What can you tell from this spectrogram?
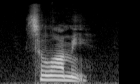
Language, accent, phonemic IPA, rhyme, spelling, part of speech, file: English, US, /ˌsəˈlɑmi/, -ɑːmi, salami, noun, En-us-salami.ogg
- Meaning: 1. A large cured meat sausage of Italian origin, served in slices 2. A grand slam 3. The penis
